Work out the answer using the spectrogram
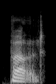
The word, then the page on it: pearled: Indian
